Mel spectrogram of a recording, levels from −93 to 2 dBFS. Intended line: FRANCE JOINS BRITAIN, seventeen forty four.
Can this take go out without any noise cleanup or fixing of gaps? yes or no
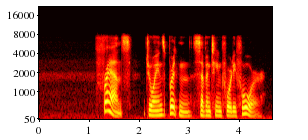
yes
